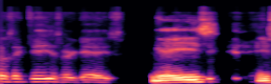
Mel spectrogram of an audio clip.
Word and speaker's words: Ge'ez: Gaze.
